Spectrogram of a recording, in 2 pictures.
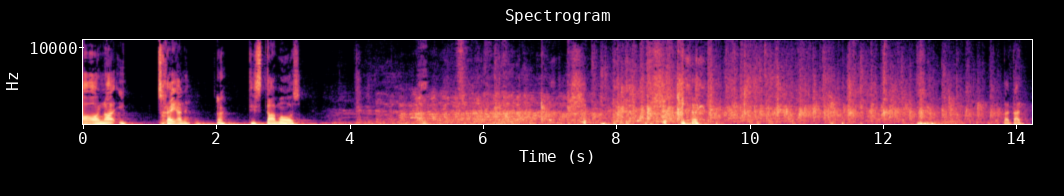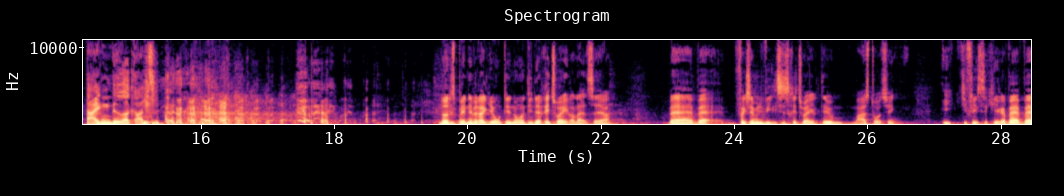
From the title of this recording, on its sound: LIVE Comedy Zoo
